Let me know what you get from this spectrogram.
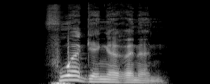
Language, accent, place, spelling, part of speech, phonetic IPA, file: German, Germany, Berlin, Vorgängerinnen, noun, [ˈfoːɐ̯ˌɡɛŋəʁɪnən], De-Vorgängerinnen.ogg
- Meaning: plural of Vorgängerin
